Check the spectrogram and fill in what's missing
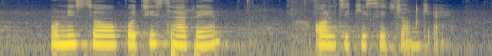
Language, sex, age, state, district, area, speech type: Santali, female, 18-30, West Bengal, Jhargram, rural, spontaneous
